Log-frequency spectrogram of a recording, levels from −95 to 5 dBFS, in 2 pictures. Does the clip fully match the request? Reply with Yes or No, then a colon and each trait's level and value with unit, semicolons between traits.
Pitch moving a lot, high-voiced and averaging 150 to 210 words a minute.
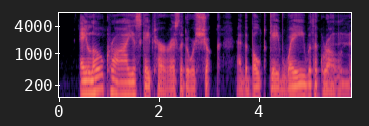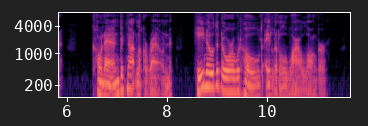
No: wide, 7.1 semitones; low, 105 Hz; average, 165 wpm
